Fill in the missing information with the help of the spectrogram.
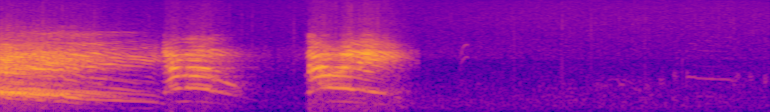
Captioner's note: men shout in unison; man shouting in foreign language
